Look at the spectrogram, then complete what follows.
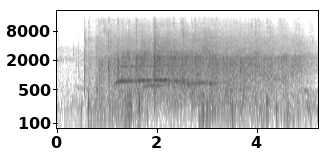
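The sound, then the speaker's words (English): An audience breaks into loud, sustained clapping for students, swelling quickly and holding steady, a dense patter of many hands with a few faint whistles riding over it. “Man, I know y'all are probably all clapped out, but could y'all give it up for those students one more time?”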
